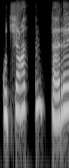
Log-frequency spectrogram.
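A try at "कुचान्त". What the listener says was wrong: No, Kuchant. There is no R.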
